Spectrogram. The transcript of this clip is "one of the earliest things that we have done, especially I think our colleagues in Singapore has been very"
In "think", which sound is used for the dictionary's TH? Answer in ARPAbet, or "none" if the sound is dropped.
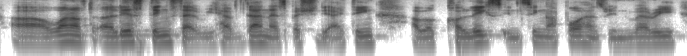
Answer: T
